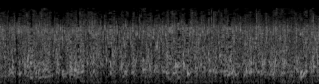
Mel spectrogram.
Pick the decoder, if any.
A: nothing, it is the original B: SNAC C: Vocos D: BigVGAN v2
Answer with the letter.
A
